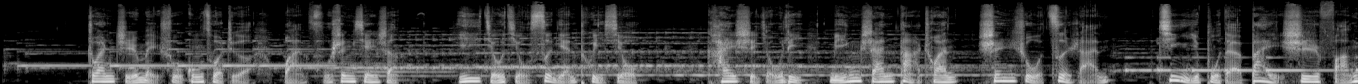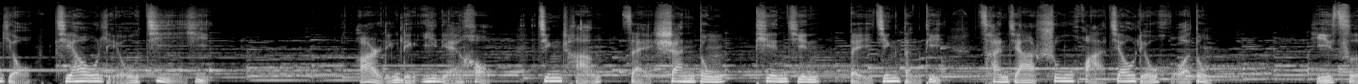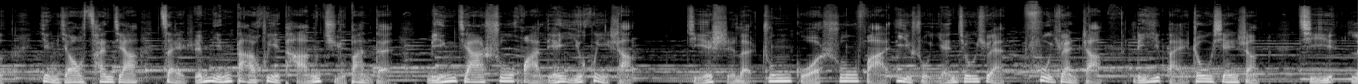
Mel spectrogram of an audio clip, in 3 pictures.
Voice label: 男; 天地圣贤图

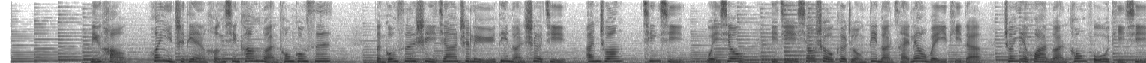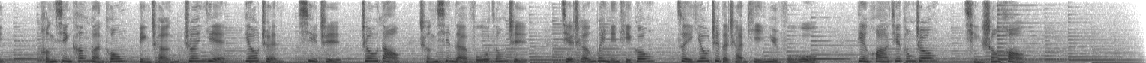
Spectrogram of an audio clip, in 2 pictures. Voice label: 女 彩铃; 恒信康暖通公司

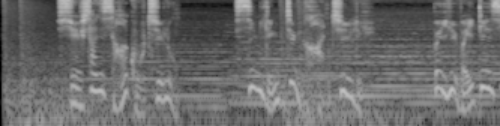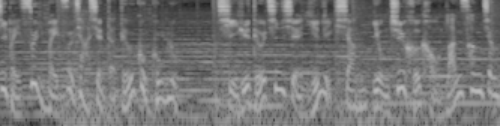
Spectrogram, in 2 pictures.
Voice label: 男 大气宣传 解说词; 公路

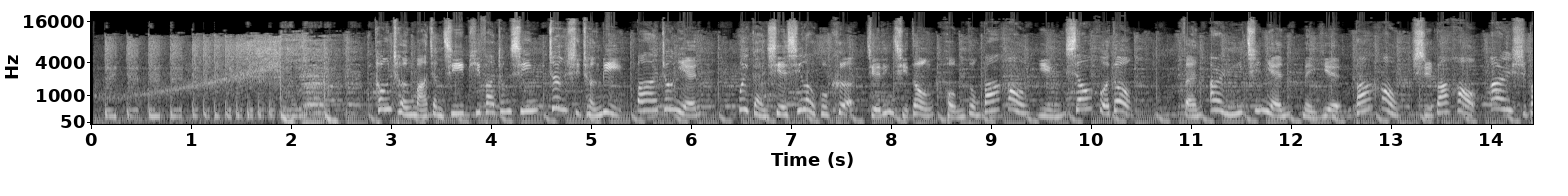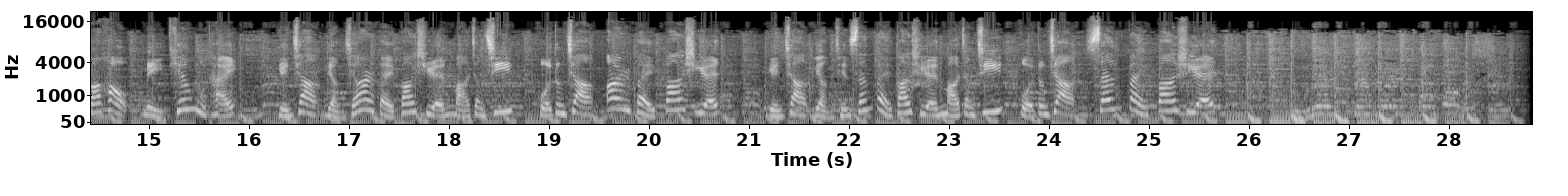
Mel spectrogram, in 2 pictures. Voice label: 女 广告促销 麻将机; 通城麻将机

